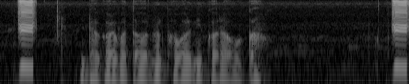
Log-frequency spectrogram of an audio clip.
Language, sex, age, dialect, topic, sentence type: Marathi, male, 25-30, Varhadi, agriculture, question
